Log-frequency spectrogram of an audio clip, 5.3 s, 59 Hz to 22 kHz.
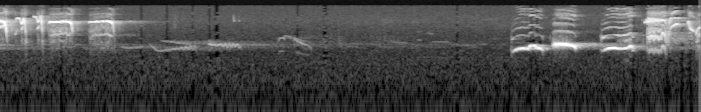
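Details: Common blackbird singing in the background at a hedgehog and bird nature corner in Liepāja, Latvia, May 2024: soft mid-pitched fluted warbles ending in high squeaky twitters, a quiet gap, then another warbling phrase with thin chirps.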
